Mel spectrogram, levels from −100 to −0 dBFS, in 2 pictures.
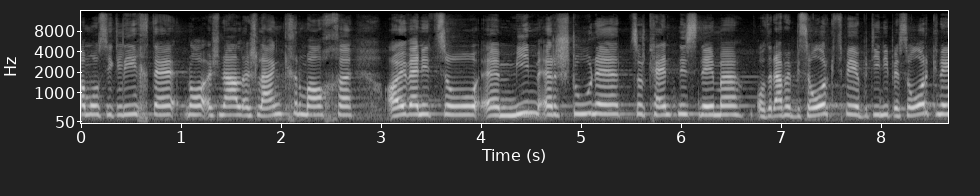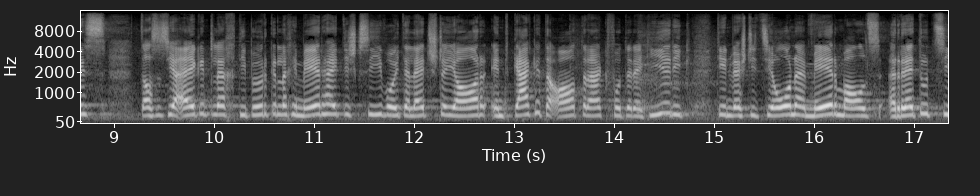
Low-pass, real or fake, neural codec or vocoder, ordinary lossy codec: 14.4 kHz; real; none; none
